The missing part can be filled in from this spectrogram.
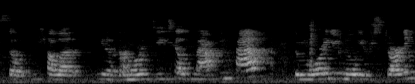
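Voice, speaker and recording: Over noticeable background noise, a woman speaks at a fairly quick pace with a fairly high pitch. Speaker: workshop facilitator, mental health educator. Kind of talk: workshop talk. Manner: animated.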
